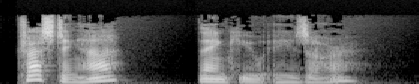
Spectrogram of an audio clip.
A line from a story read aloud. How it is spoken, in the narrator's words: Cordelia murmured wryly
